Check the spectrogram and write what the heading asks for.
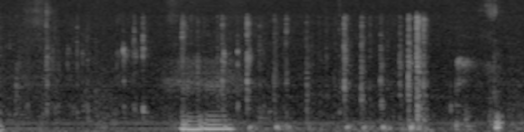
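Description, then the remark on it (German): Clatter of typing on a computer keyboard, with irregular bursts of quick keystrokes throughout and a brief low buzzing hum partway through. No one speaks. “Wenn, wenn man sieht, wenn man tippt, äh, äh steck Loser Key in Schlüsselloch, dann sagt er zurück, steckst du doch selber wohin.”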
